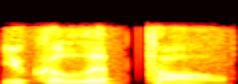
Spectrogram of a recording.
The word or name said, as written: eucalyptole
